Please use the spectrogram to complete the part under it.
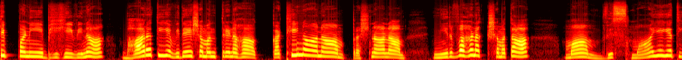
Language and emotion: Sanskrit, surprised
